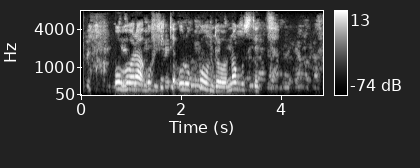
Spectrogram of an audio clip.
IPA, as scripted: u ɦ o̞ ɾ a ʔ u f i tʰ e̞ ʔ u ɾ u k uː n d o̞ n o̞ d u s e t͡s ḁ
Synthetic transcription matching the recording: u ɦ o̞ ɾ a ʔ u f i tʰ e̞ ʔ u ɾ u k uː n d o̞ n o̞ ɡ u s e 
